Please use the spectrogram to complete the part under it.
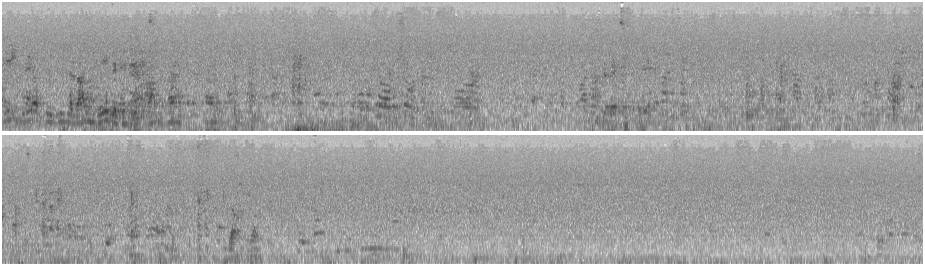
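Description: A crowd of travellers murmurs and chatters in a large echoing hall.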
